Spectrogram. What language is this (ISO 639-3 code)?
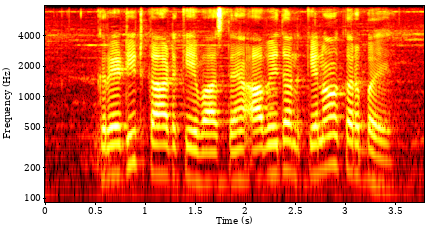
mai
